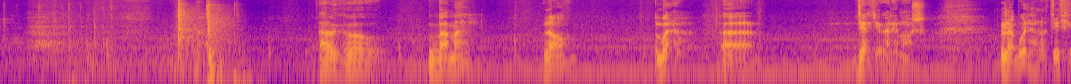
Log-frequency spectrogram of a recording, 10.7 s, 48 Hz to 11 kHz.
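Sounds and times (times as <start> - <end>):
door swinging shut with a heavier thud: 0.0 - 2.6
speech: 3.2 - 4.8, 5.4 - 5.8, 6.5 - 7.6, 8.6 - 10.7.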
